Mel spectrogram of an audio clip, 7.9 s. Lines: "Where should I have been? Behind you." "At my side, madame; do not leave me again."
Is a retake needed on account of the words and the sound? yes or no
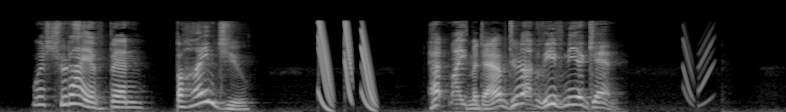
yes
